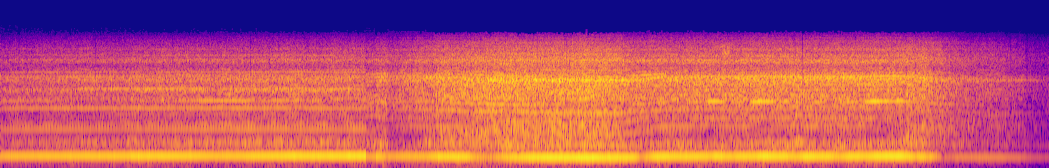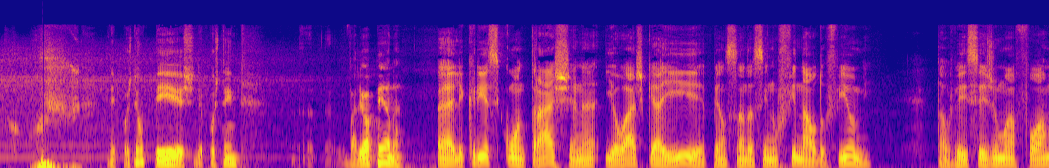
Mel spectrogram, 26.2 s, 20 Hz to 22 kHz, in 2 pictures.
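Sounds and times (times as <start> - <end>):
vacuum cleaner running in a house: 0.0 - 16.5
speech: 14.8 - 16.3, 17.5 - 24.0, 24.8 - 26.2.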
